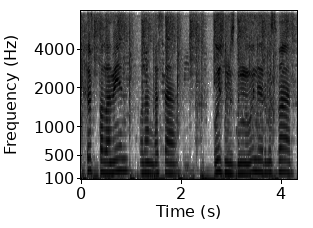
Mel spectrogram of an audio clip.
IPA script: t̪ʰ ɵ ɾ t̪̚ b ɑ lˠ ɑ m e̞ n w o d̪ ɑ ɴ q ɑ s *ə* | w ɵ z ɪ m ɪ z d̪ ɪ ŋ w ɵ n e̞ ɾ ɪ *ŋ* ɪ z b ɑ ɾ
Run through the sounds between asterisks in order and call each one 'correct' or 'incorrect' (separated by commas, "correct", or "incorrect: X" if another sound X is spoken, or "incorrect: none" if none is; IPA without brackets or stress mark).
incorrect: ɑ, incorrect: m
